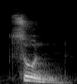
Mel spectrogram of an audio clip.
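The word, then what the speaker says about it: 寸: inch which is spelled the C is pronounced like a TS soon and uh the word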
